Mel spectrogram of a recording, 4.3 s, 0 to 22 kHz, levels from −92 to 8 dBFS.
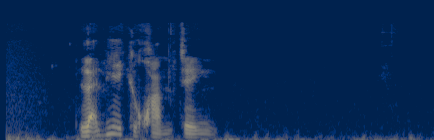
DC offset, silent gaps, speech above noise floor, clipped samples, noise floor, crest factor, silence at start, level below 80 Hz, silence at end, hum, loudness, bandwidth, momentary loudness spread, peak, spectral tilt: under 0.1%; none; 36 dB; under 0.1%; -71 dBFS; 26 dB; 0.1 s; -64 dBFS; 0.2 s; none; -35 LUFS; 11.5 kHz; 9 LU; -14 dBFS; -4.5 dB/octave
